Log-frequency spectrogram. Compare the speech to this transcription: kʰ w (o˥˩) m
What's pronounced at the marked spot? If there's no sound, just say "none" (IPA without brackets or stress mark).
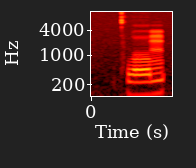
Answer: o˦˥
